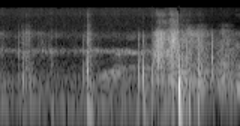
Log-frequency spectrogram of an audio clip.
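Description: Finger taps on a tablet touchscreen picked up by the tablet's own microphone: a few soft clicks, the loudest about one and a half seconds in.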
